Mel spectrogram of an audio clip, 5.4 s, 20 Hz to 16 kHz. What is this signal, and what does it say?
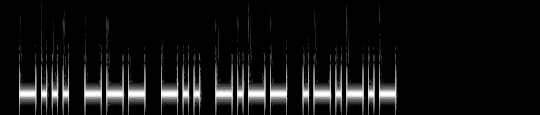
Morse code, heard as a keyed tone, about 22 wpm, 700 Hz. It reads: BODY.
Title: A Sound Of Thunder 22wpm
